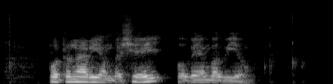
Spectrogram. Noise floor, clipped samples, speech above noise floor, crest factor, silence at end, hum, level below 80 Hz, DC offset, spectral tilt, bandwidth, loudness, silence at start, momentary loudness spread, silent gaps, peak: -60 dBFS; under 0.1%; 38 dB; 16 dB; 0.85 s; none; -54 dBFS; under 0.1%; -9 dB/octave; 8.6 kHz; -24 LUFS; 0.5 s; 10 LU; none; -8 dBFS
